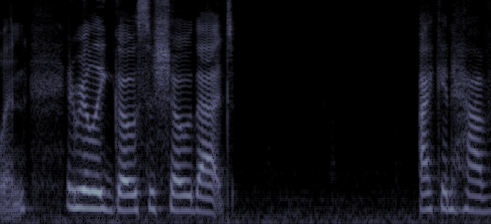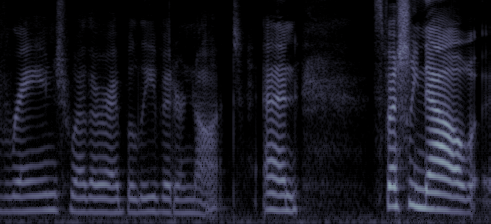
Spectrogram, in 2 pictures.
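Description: A woman's voice: mid-range voice, fairly bright tone. A woman in her early twenties, an actor being interviewed, talking in a chatty way and laughing easily. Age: 20s. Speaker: actor guest. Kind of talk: casual interview.

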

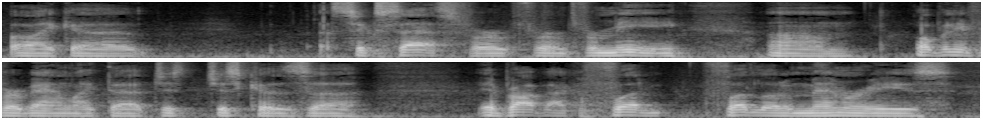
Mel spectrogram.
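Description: A middle-aged musician being interviewed, talking casually with many halting restarts. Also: male voice, low voice, fairly even intonation, darkish tone.

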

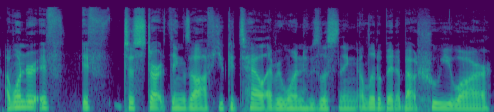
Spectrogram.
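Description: A man's voice: fairly high pitch, level tone, normal speed, creaky, no echo. A man hosting a radio interview in the studio, asking questions with many hesitations and restarts. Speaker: radio host.

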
